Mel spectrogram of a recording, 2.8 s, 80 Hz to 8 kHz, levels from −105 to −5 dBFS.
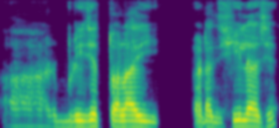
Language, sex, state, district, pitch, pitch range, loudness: Bengali, male, West Bengal, Dakshin Dinajpur, 130 Hz, 125-135 Hz, -15 LUFS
